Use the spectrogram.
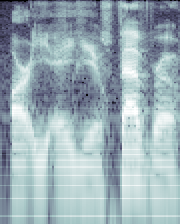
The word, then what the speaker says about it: Favreau: It's Favreau.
